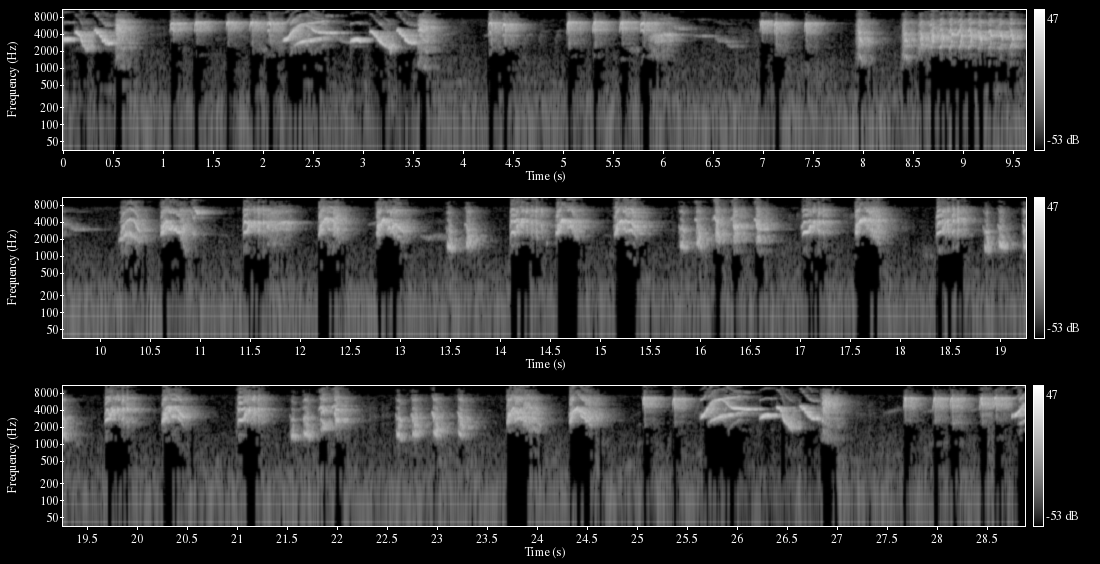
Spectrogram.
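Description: Oriental magpie-robin (kacer) singing a varied song of short whistled and chattering phrases, about one a second with brief pauses. There is a harsher rasping stretch about eight seconds in.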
